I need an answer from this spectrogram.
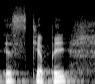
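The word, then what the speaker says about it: Ska-P: Scapay, donc prononcé Escapé.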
